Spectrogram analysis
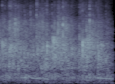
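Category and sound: crowd, applause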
